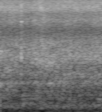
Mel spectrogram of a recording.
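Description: Dal and onion sizzle and fry in a pan as they are stirred, a bright continuous hiss with faint scraping, close and steady through a short moment.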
